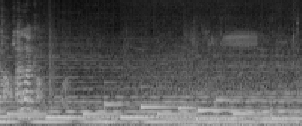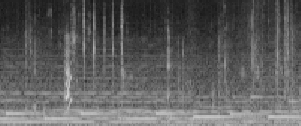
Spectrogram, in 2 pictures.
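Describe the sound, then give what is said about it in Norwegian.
Someone blows bubbles into water, making a steady, burbling gurgle with a hummed, voice-like tone, broken by small wet pops and drips. “Du bobler bare.”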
